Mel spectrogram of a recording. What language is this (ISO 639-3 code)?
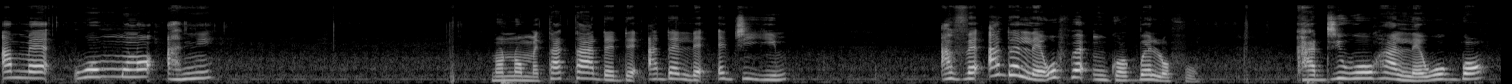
ewe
